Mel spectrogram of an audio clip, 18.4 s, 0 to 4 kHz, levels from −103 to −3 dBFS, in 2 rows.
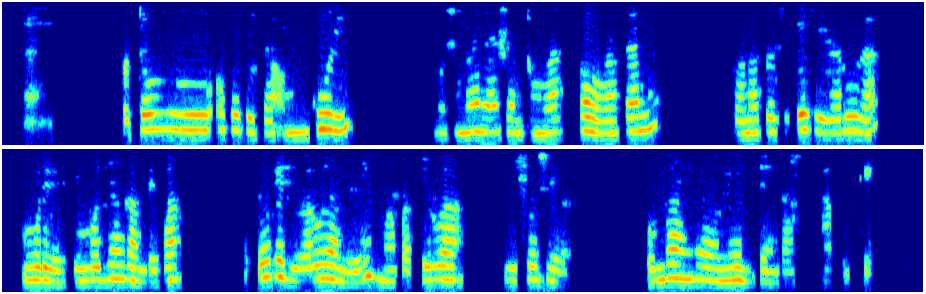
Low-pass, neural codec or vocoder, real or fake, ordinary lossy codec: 3.6 kHz; none; real; Opus, 24 kbps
